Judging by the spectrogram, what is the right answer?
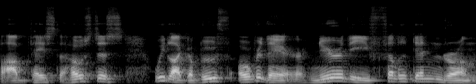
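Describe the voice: Intonation is lively throughout this plain reading aloud.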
